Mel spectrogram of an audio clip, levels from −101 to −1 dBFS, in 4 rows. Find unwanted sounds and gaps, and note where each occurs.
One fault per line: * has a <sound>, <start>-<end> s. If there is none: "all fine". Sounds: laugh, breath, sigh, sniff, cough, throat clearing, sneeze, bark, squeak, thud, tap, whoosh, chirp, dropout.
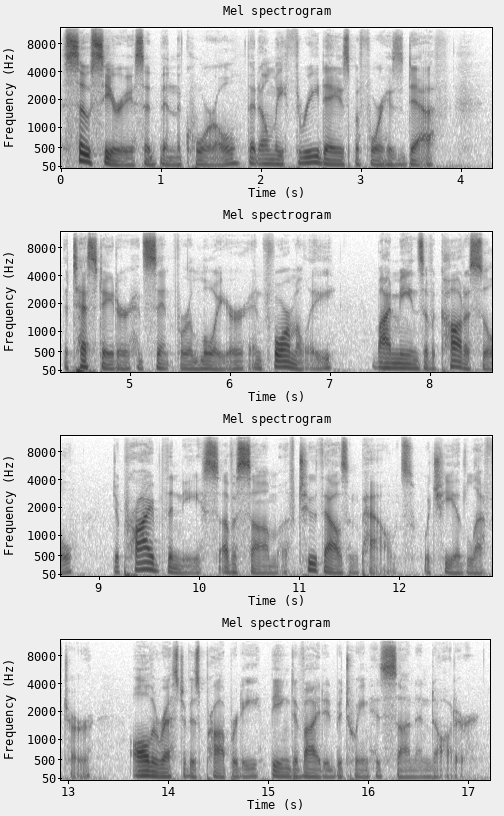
all fine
